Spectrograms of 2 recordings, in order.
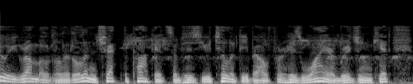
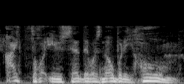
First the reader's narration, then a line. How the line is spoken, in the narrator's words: hissed Han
